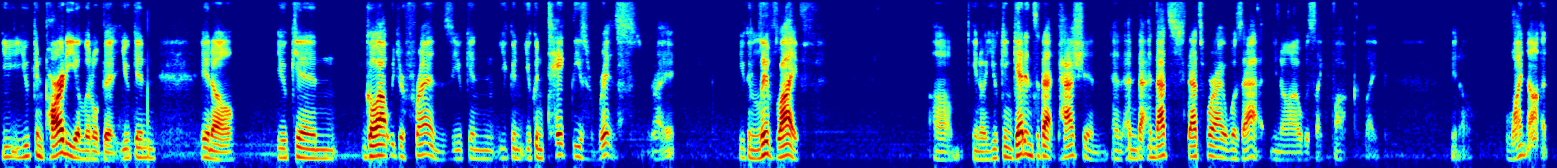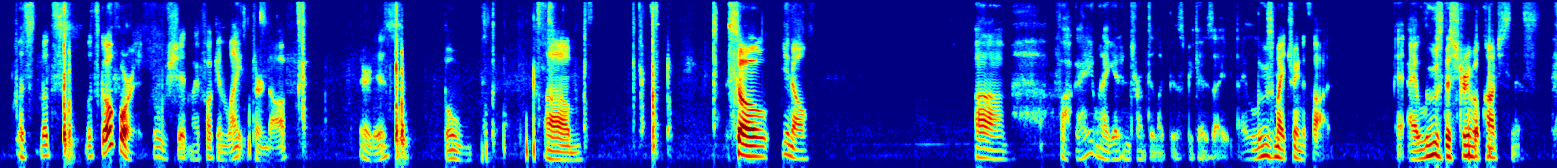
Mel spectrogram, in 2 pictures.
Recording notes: My first podcast done solo in my car.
